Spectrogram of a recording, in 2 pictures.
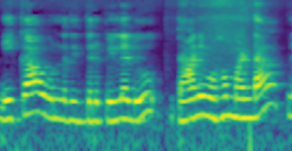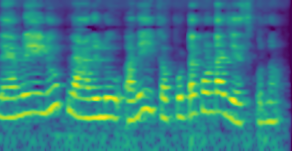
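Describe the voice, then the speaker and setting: A woman's voice: fairly high pitch, fairly even intonation, a little fast, a little mellow, slight background noise, close to an everyday voice. A woman voicing a nagging elderly mother-in-law who grumbles and scolds, in a storybook reading. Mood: scolding. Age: older. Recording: echoey room, faint ambience.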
